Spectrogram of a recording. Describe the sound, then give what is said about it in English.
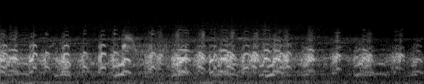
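A flock of Canada geese honks continuously, many overlapping nasal calls in a busy, steady chorus, with no talking. “He's referring to the rapidly growing population of non-migratory Canada geese that have taken up residence in our parks and golf courses.”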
